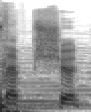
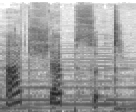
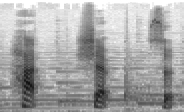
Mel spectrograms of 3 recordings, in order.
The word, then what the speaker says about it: Hatshepsut: Hatshepsut. I just mispronounced. Wow. Hatshepsut. Hatshepsut.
